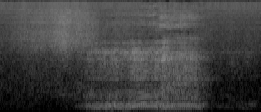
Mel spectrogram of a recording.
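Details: A man asleep: one rough, rumbling inhaled snore about a second long over quiet room noise; snoring.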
